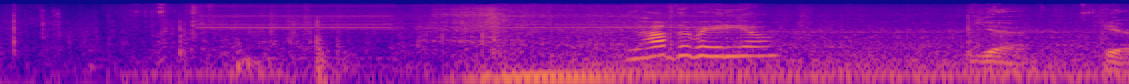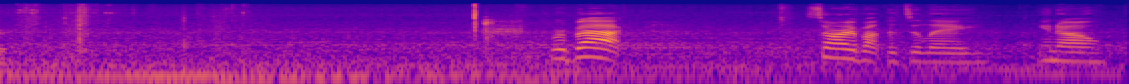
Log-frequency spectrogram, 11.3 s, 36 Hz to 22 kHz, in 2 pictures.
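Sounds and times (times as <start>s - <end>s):
van engine rumbling while being driven to a new parking spot: 0.3s - 11.2s
thin mechanical whine: 0.7s - 8.6s
speech: 3.2s - 4.0s, 4.8s - 6.1s, 8.4s - 8.9s, 9.8s - 11.2s.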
